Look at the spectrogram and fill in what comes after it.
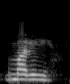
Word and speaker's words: Moray: Well, Moray. – Morayshire, yeah. Morayshire, what's going on there? – Well, we don't know. Last week, there started to be some murmurings in the news about an outbreak in Moray.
